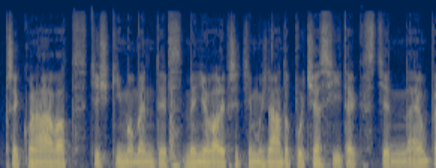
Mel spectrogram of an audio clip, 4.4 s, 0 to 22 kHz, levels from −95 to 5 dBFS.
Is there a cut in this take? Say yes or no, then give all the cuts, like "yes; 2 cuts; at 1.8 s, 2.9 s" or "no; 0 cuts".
yes; 1 cut; at 1.7 s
